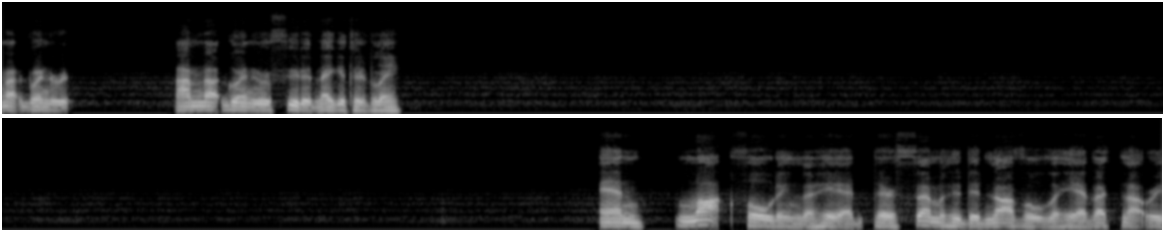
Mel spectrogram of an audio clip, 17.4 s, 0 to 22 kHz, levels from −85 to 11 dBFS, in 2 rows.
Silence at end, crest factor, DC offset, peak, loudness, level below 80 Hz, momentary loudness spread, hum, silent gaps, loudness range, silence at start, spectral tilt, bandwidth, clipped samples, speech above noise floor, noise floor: 0 s; 20 dB; under 0.1%; -4 dBFS; -22 LUFS; -56 dBFS; 5 LU; none; none; 9 LU; 0 s; -7.5 dB/octave; 13 kHz; under 0.1%; 52 dB; -73 dBFS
